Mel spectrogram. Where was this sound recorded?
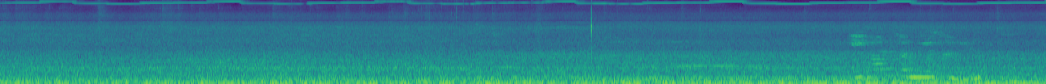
on a bus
